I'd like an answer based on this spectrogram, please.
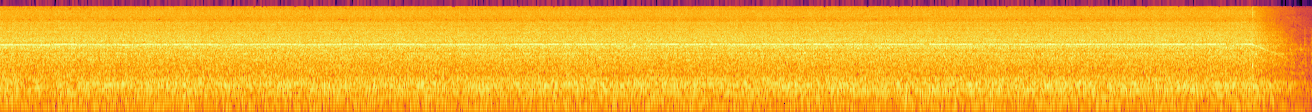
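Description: Countertop blender motor running steadily at full speed with a high whine, blending a ginger mixture into liquid; it winds down and stops near the end.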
